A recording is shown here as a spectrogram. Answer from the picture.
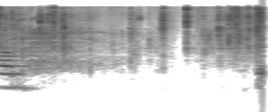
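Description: Packaging crinkling as small plastic toy pieces are handled, followed by a few light clicks.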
